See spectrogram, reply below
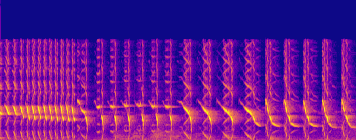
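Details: Male white canary singing a long standard song: a fast trill of rapid repeated notes, then a slower series of downslurred whistled notes repeated about every half second.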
